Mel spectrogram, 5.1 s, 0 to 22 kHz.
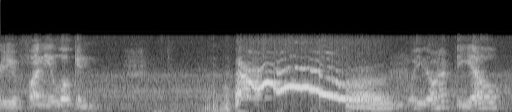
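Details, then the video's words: Happy female Schnauzer on her owner's lap in a small room produces a drawn-out, wavering howl that slides gradually downward, framed by brief yips. A person's speech is heard before and after it. "Sounds of a happy Schnauzer part 1"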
